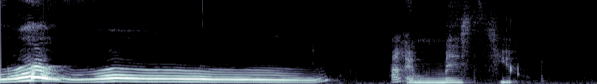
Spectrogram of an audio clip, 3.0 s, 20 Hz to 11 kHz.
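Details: Chihuahua in a costume giving a sharp rising yelp that settles into a level, harmonic howl of about 1.5 seconds. Brief indistinct voice-like sounds follow.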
